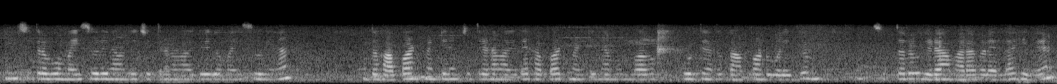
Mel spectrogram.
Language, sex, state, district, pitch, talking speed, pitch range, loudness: Kannada, female, Karnataka, Mysore, 240 Hz, 120 wpm, 235-250 Hz, -21 LUFS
